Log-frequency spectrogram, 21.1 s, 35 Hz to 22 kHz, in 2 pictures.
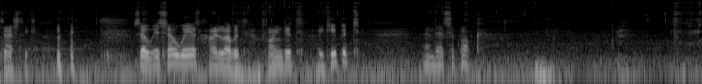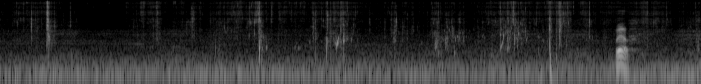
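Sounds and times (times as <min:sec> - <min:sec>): shallow water sloshing: 0:07.1 - 0:21.0.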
